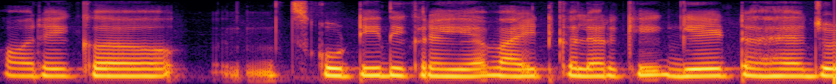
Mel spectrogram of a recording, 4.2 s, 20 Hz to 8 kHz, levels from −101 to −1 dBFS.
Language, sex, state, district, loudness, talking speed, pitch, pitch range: Hindi, female, Gujarat, Valsad, -13 LUFS, 200 wpm, 220 Hz, 215-225 Hz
